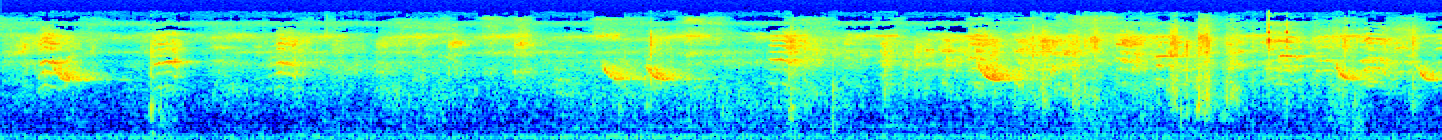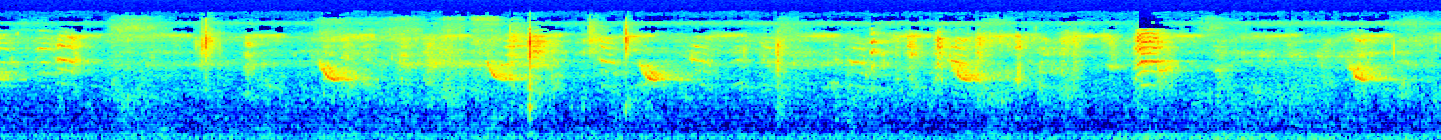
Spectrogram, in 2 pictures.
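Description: A bird calling again and again with a short note that slides down in pitch, every couple of seconds and often twice in quick succession, with scattered small clicks between the calls.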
